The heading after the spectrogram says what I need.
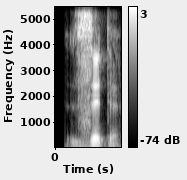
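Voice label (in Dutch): "zitten", Dutch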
